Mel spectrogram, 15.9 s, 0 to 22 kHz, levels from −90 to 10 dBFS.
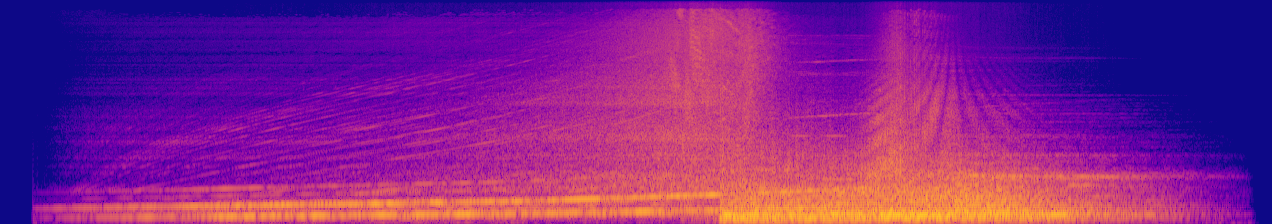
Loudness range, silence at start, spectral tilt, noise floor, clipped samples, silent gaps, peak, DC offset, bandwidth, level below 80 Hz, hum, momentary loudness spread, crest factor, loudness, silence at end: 11 LU; 0.95 s; -6.5 dB/octave; -53 dBFS; under 0.1%; none; 0 dBFS; under 0.1%; over 20 kHz; -24 dBFS; none; 19 LU; 14 dB; -13 LUFS; 1.15 s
